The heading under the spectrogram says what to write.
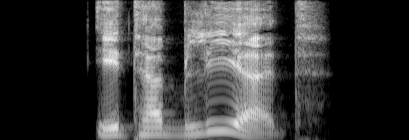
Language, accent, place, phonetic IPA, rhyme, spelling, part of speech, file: German, Germany, Berlin, [etaˈbliːɐ̯t], -iːɐ̯t, etabliert, adjective / verb, De-etabliert.ogg
- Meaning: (verb) past participle of etablieren; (adjective) 1. traditional, old-fashioned, established 2. having an established place in bourgeois society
